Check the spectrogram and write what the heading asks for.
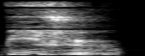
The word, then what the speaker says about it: bijou: Hi, your word is bijou. Bijou, may I have all of the information? Bijou is the only pronunciation.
